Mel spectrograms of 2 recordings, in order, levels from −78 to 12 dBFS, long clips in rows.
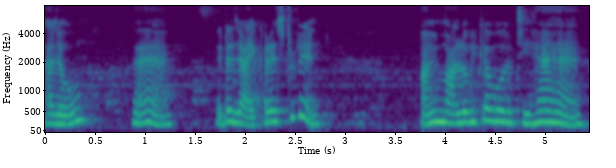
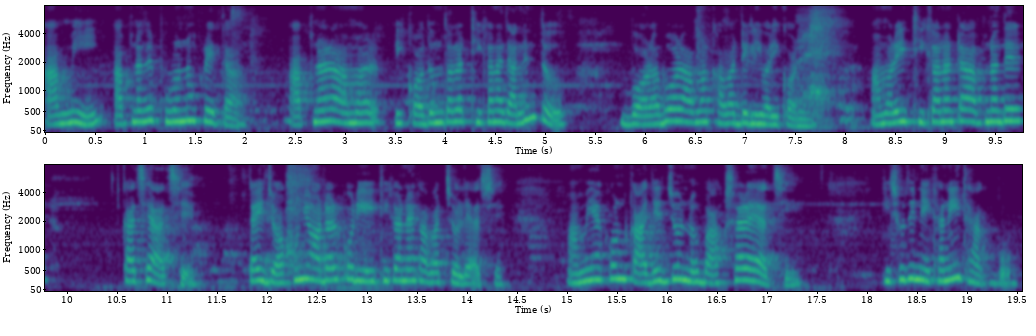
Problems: constant background noise, continuous background conversations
